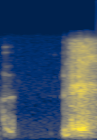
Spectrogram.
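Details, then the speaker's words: A single harsh, explosive cough from an adult who is still sick with a stuffy voice after coronavirus, after a brief voiced sound and short pause. "Good grief, I'm hacking up a lung. It's probably good that we're postponing this because I'm still a little sick, as you can hear by my stuffy voice."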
